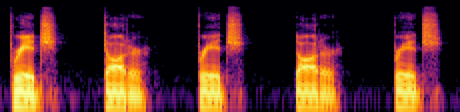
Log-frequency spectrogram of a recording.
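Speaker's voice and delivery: flat, level, monotone robotic synthetic voice. Speaker describing a character's line, in a flat monotone AI voice. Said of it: "so it's completely flat and monotone".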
